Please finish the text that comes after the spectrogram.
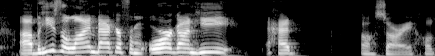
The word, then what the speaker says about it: Oregon: A lot of people were upset with how I pronounced Oregon. That's how, back in my day in New York, you pronounce the Oregon Trail. Yeah, that famous PC game. Oregon is maybe how some other people pronounce it, but it's Oregon in New York, so deal with it.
